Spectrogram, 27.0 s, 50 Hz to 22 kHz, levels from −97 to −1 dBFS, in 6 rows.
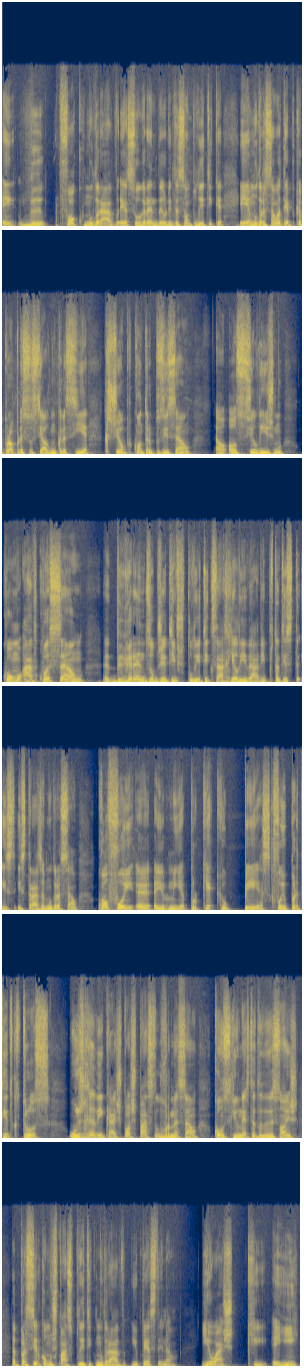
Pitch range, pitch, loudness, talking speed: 140-180 Hz, 155 Hz, -16 LUFS, 180 wpm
